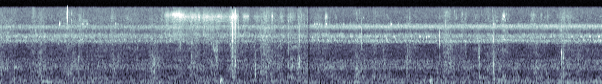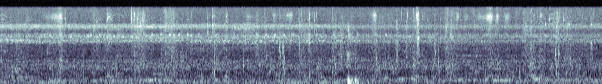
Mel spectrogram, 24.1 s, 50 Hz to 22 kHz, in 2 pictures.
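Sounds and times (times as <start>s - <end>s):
insects chirping: 0.0s - 24.0s
dull thump: 18.9s - 19.3s.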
